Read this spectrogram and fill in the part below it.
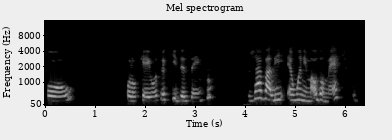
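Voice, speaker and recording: A woman's voice: mid-range voice, slightly rough. A woman teacher, going over school exercises in a recorded lesson, reading each task aloud and explaining it patiently. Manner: reads tasks aloud, then explains slowly and patiently. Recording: muffled home recording.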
